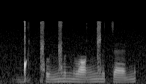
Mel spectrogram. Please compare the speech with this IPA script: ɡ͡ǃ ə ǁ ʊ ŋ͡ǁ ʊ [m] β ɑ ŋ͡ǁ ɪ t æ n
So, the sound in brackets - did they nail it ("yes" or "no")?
no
